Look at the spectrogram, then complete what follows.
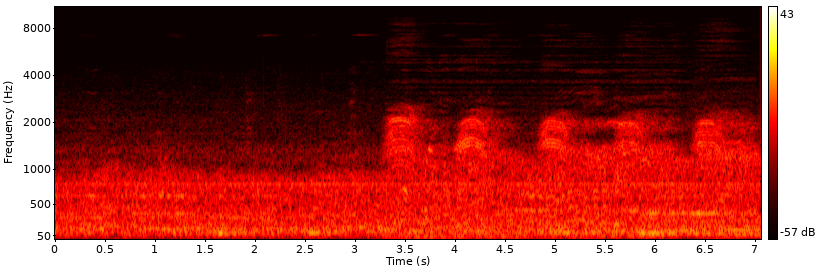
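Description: A crow cawing five times in an even series, about one call every three-quarters of a second, starting about three seconds in, over a steady low outdoor hum.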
